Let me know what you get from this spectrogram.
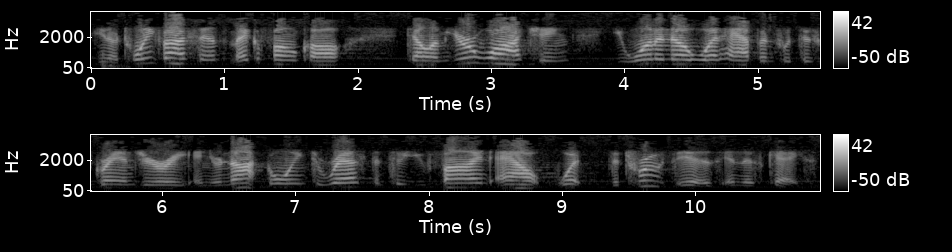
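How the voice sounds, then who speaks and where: A woman's voice: medium pitch, moderate pace, lo-fi sound. A woman speaking emphatically and indignantly as a guest in an impassioned talk radio interview. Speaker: guest, attorney and activist. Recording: band-limited 1990s shortwave radio, telephone sound.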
